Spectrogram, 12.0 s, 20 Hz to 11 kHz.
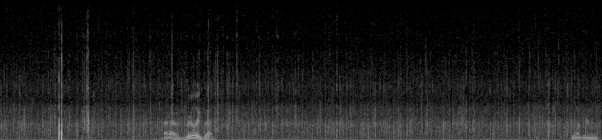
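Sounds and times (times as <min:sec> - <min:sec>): steady rain falling: 0:00.0 - 0:12.0.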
